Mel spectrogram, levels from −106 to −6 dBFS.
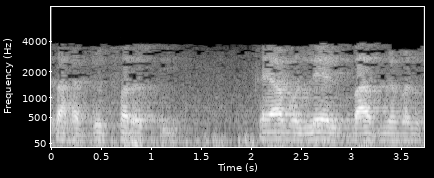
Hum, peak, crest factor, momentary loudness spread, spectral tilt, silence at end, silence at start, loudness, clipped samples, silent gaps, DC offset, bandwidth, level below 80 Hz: none; -2 dBFS; 16 dB; 22 LU; -11.5 dB/octave; 0 s; 0 s; -17 LUFS; under 0.1%; none; under 0.1%; 4 kHz; -36 dBFS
